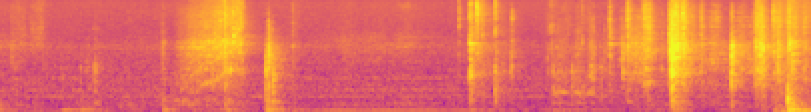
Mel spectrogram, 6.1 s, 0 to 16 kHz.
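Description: Hands handling a plastic filament-welding clamp and its 3D-printed fixture: a soft rubbing sound about a second in, then scattered light clicks and taps, several near the end.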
